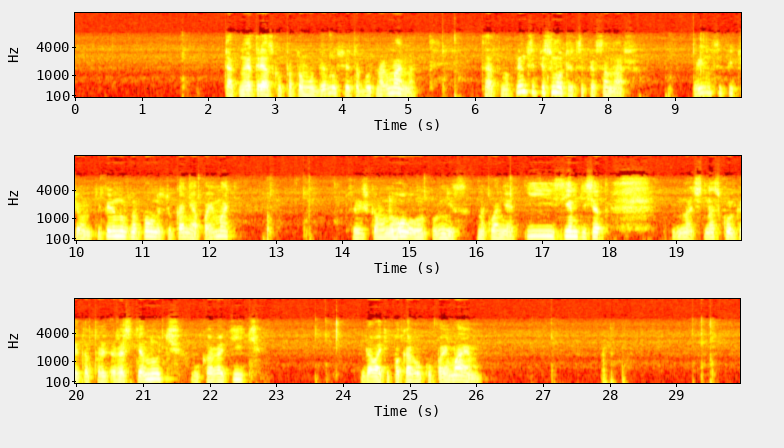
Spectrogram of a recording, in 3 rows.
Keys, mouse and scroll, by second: 3.8 click, 4.3-5.6 middle drag, 6.4 shift+middle click, 9.0 shift+middle click, 9.5 middle click, 11.8 click, 13.1 shift+middle click, 15.3 click, 16.3 middle click, 20.3 shift+middle click, 21.3-22.6 middle drag, 23.7 click, 25.0 click, 25.6-27.1 middle drag, 28.0 g, 29.6-29.9 middle drag.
